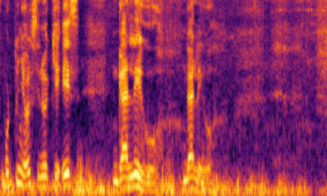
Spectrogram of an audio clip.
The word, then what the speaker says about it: galego: Galego. Puede ser como gallego, pero es galego.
